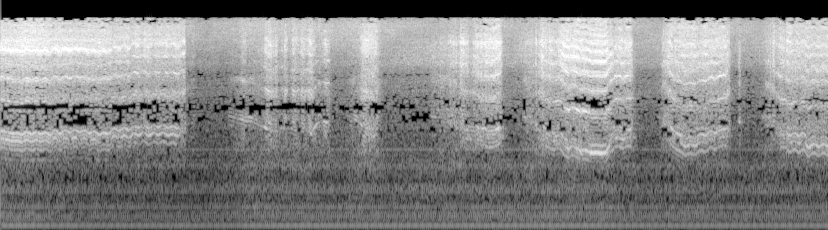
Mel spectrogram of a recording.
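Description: Podiatry nail drill, an electric rotary handpiece with a burr, grinding down a thick fungal toenail. It gives a high whine in several bursts of a second or two, its pitch sagging as the burr bites into the nail and rising again as it eases off.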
